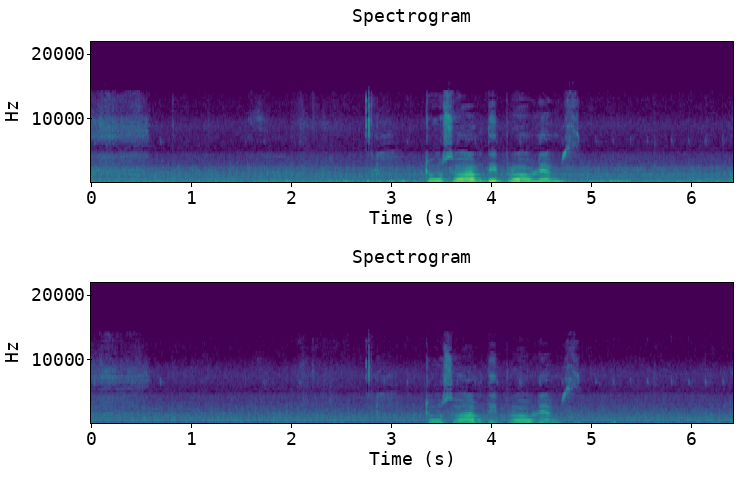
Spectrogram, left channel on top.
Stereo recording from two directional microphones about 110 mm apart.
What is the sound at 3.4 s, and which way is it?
Speech, 50° left (ahead or behind).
